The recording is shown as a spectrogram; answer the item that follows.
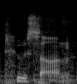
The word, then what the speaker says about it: Tucson: And Eggs Benny said, I'm pretty sure it's pronounced Tuscan. – Tuxen. – It's not. And the C comes before the S, so it would be... It's Tucson.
